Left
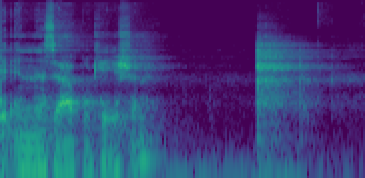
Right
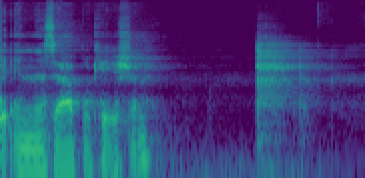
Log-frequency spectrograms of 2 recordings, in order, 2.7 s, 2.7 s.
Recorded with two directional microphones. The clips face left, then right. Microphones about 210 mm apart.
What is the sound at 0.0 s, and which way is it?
Speech, 35° right (ahead or behind).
